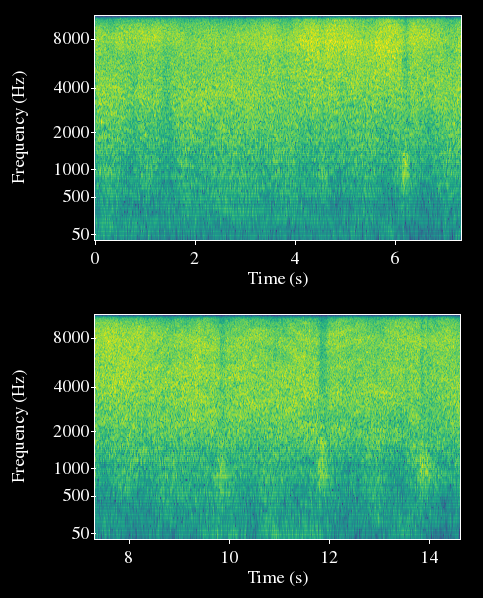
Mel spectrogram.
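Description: High-pressure washer jet blasting a hauled-out boat's hull, a steady loud hiss of spray that washes off barnacles and loose blue bottom paint.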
